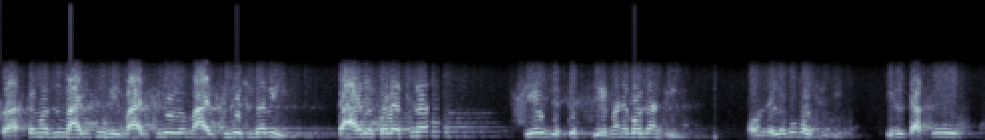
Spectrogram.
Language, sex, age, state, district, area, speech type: Odia, male, 60+, Odisha, Nayagarh, rural, conversation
